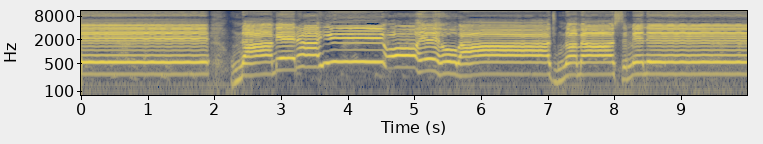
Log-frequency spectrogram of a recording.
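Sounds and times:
woman singing wordless chant: 0.0s - 10.0s.

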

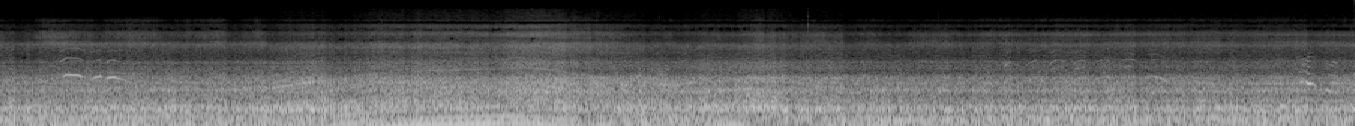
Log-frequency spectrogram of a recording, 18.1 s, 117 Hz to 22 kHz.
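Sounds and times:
heavy diesel engine running: 0.0s - 18.0s.

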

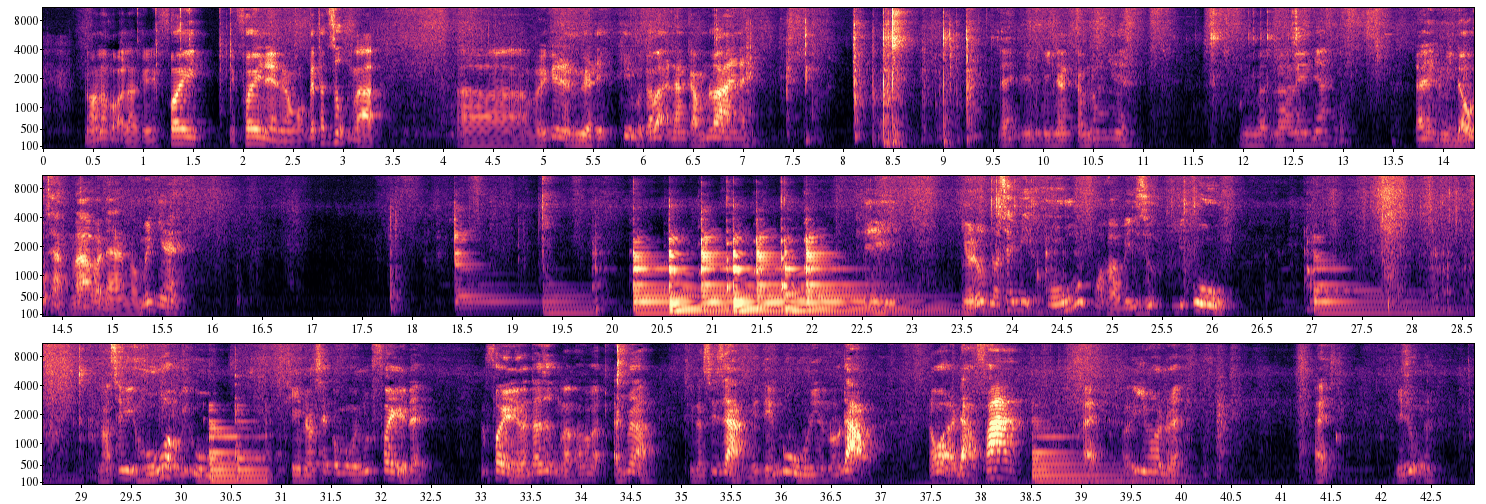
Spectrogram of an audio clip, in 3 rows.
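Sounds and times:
amplified lute string plucked: 18.4s - 24.5s, 26.9s - 29.1s, 30.2s - 31.0s, 38.5s - 40.1s
person speaking a word: 22.3s - 26.2s, 29.1s - 31.7s, 37.6s - 40.2s.

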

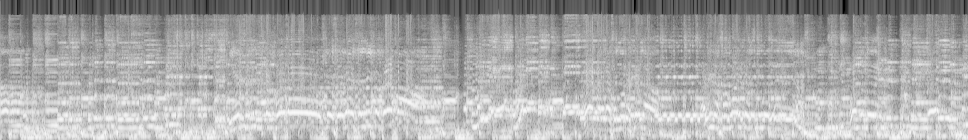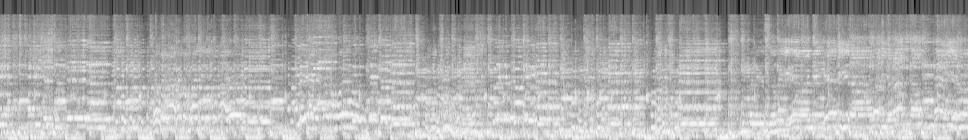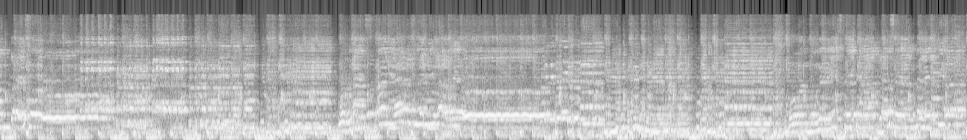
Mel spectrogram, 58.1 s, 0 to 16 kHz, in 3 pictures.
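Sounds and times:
live band playing: 0.0s - 58.0s.

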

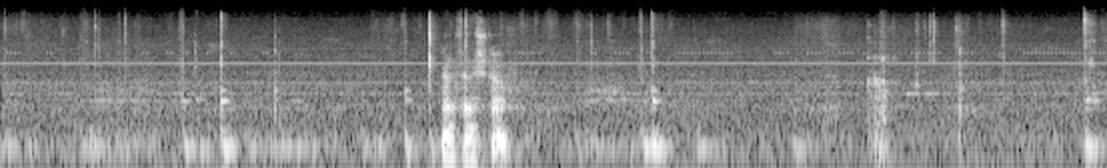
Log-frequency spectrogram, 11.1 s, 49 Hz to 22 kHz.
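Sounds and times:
fingers rustling thread: 0.0s - 2.4s, 3.7s - 6.8s.

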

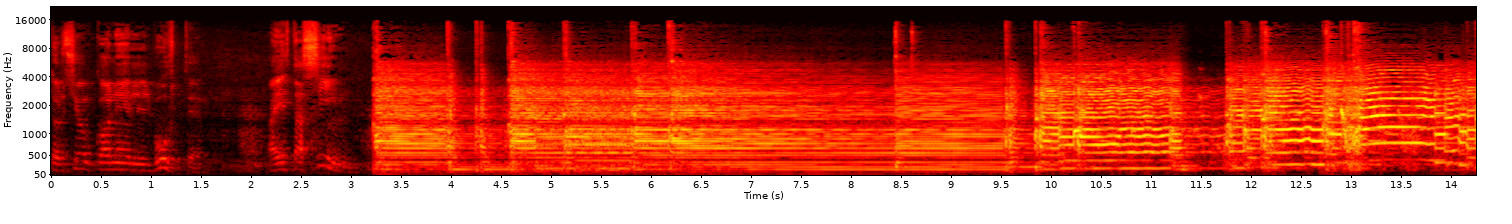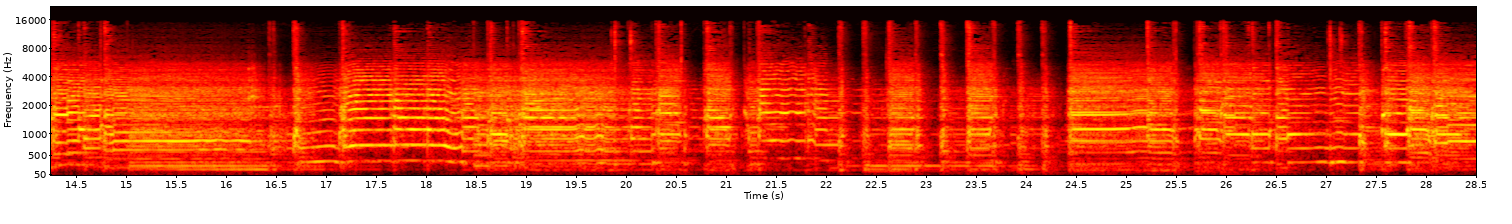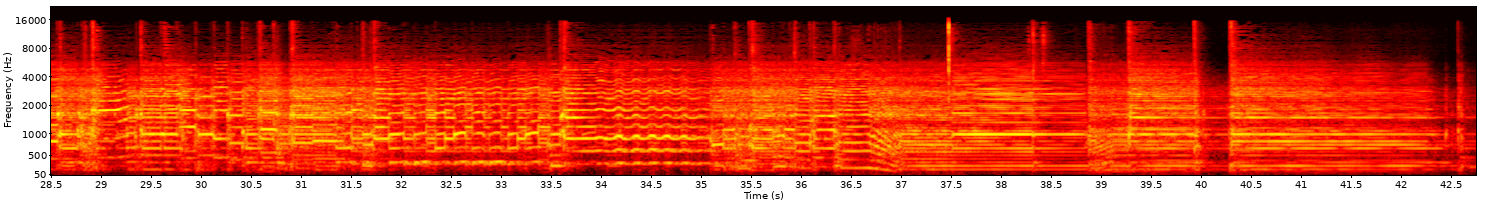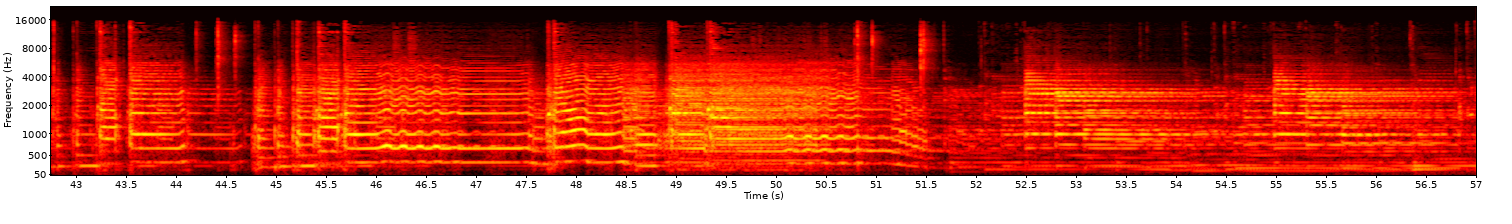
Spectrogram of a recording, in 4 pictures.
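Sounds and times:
distorted electric guitar lead: 3.2s - 57.0s.

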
